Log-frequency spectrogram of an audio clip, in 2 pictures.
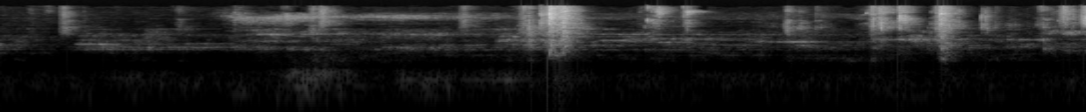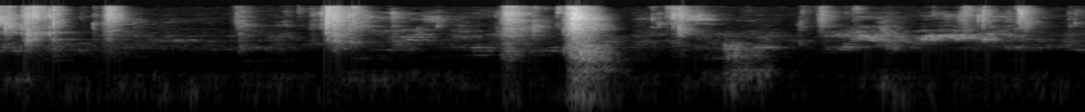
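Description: Irregular clicks, taps and knocks of things being handled on a kitchen counter, the loudest knock about eight seconds in.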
